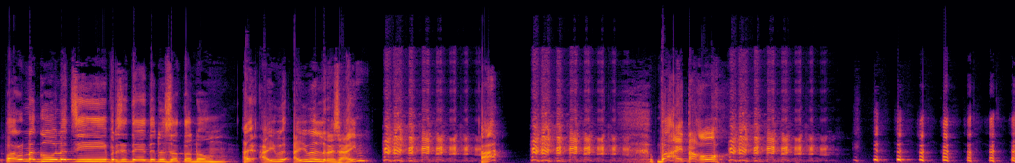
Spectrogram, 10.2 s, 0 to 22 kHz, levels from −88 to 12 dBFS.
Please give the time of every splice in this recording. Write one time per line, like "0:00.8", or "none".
none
